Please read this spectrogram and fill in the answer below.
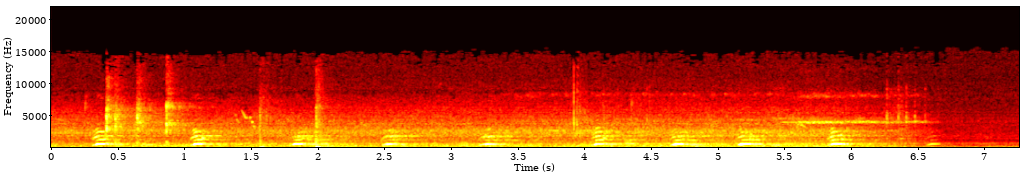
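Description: A dog barking repeatedly at an even pace, about one short bark every two-thirds of a second, stopping shortly before the end.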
